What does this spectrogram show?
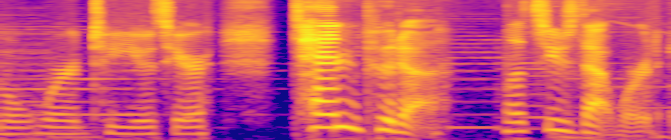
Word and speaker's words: tempura: Tempura. Let's use that word. It's technically an M sound. Tempura, but like they really spell it with an N like this.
